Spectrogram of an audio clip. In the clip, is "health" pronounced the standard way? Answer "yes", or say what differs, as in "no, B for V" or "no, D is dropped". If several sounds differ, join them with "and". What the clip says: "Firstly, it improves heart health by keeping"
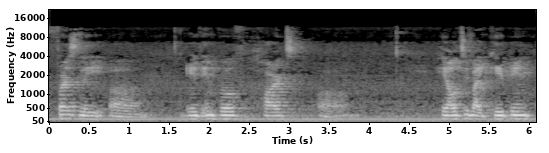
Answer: no, T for TH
